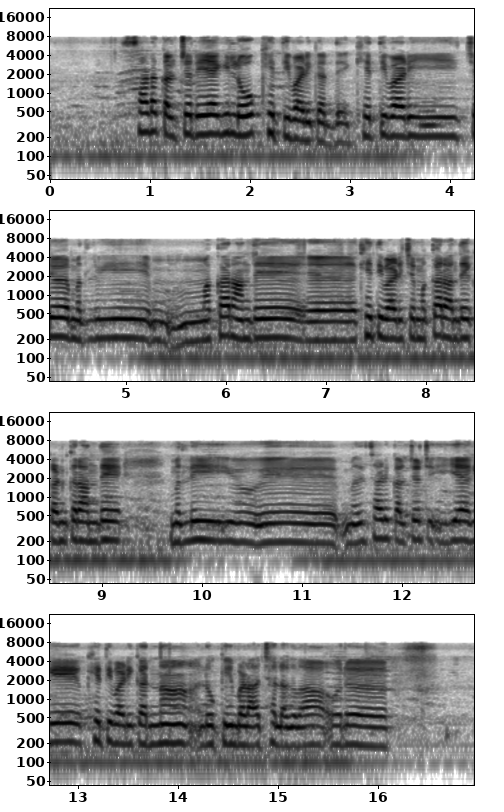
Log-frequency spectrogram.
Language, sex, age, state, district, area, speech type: Dogri, female, 30-45, Jammu and Kashmir, Samba, rural, spontaneous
